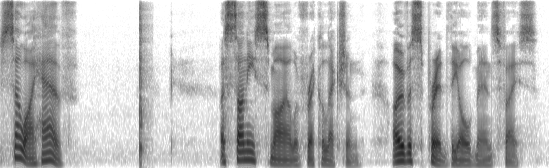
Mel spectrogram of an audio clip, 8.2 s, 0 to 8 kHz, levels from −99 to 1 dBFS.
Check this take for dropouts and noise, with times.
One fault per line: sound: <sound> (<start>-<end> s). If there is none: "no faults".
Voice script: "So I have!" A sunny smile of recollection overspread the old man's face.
sound: tap (2.1-2.3 s)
